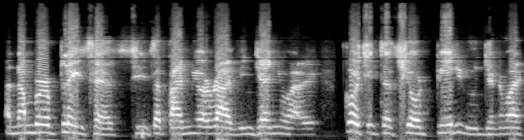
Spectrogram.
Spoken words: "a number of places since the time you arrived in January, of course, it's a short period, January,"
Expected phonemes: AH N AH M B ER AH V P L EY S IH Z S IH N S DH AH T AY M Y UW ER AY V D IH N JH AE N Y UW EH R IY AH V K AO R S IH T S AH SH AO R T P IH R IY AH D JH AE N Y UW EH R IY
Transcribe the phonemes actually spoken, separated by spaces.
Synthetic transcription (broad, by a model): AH N AH M B ER AH V P L EY S IH Z S IH N S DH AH T AY M Y UW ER AY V IH N JH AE N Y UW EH R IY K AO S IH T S AH SH AO R T P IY R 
